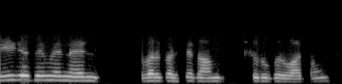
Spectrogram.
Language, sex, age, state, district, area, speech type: Urdu, male, 45-60, Delhi, South Delhi, urban, conversation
